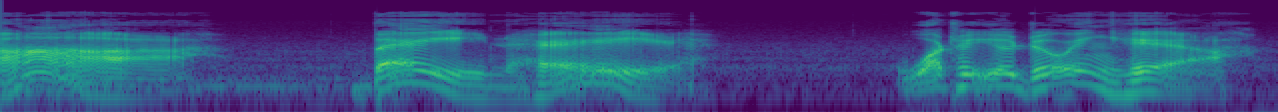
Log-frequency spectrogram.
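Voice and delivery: character voice with pitch swooping around. Showing how they speak before adding a Pringles can: Bane voice. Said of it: "I basically um speak like this".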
